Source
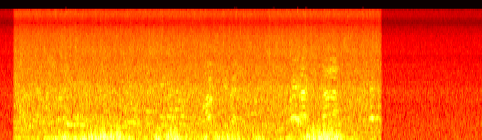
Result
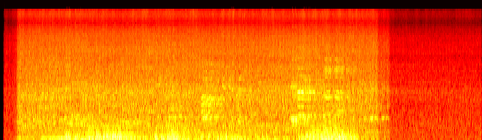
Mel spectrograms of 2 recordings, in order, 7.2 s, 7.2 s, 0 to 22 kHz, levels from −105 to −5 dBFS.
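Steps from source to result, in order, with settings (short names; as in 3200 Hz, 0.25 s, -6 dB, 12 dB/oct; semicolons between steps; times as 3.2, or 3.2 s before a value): grains, pitch spread up and down by 0 st; echo 0.171 s -7.5 dB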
